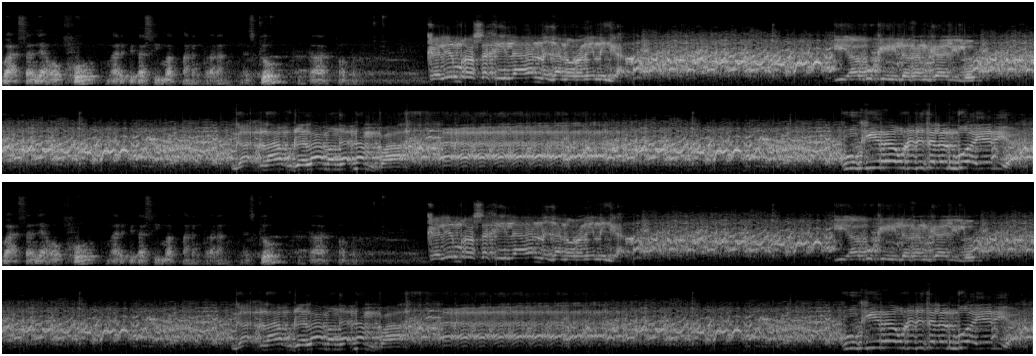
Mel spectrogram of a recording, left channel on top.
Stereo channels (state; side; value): quieter; right; 5.7 dB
